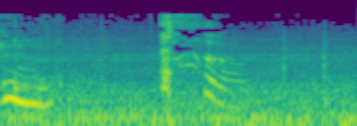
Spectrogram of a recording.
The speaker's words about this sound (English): I'm obviously still have this cough going on.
